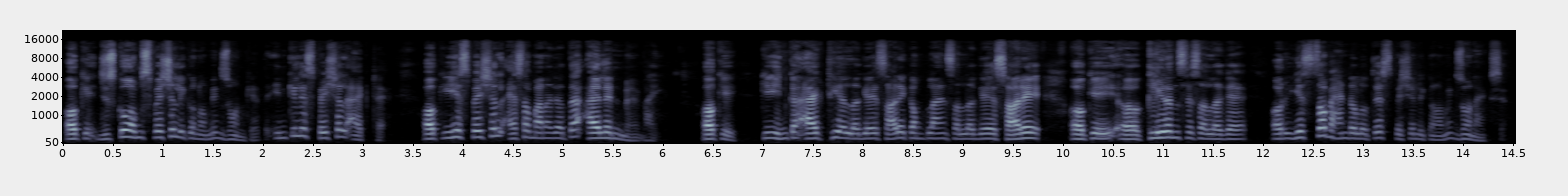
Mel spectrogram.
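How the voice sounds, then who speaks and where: A man's voice: sits high, a little mellow, dry recording, clean studio sound. Emphatic Indian man lecturing. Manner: emphatic, drills key phrases slowly and repeats them; addresses students directly, calls for answers. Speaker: tax lecturer. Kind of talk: classroom lecture mixing Hindi and English.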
